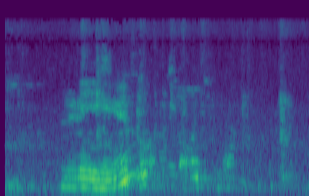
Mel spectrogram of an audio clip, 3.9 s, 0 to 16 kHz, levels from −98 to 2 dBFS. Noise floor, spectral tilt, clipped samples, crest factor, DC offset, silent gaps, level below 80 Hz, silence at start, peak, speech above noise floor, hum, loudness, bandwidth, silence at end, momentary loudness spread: -57 dBFS; -7 dB/octave; under 0.1%; 20 dB; under 0.1%; none; -62 dBFS; 0.05 s; -14 dBFS; 26 dB; none; -33 LUFS; 11.5 kHz; 0.2 s; 21 LU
